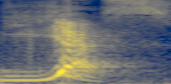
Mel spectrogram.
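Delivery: put-out, grudging, petulant, sulky tone. Speaker retells a biblical character's reply to God: mock-petulant. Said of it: "I'm putting the petulance in".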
